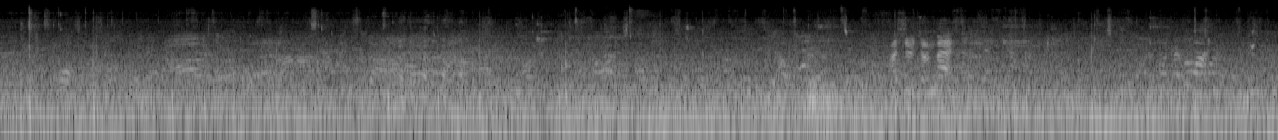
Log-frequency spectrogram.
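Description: Young men call out to each other across an outdoor court.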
